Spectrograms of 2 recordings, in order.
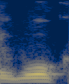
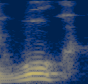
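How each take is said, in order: First: Said in the usual way. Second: Walk called out, high and rising; Walk, said as a bright dog command, pitch up; command cue. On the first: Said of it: "when you say". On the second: Shown as a demonstration. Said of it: "you pat your thigh and you say".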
